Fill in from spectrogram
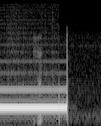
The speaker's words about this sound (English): I can hear it beeping. What is that? Yeah. Shh. That's the phone ringing somewhere.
